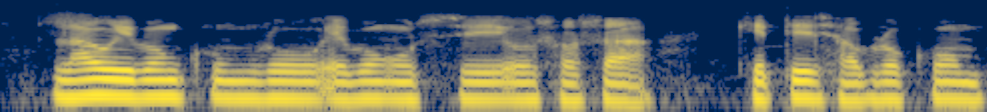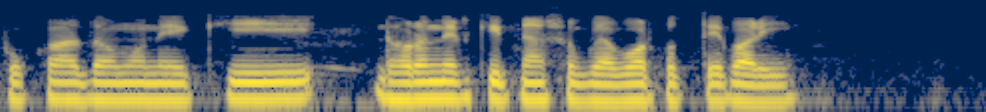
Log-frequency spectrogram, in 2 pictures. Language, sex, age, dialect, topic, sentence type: Bengali, male, 18-24, Rajbangshi, agriculture, question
